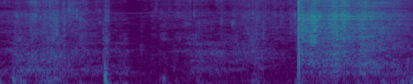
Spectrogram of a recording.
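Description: Footsteps rustling through dry grass, then near the end a sudden loud hiss from a trapped bobcat, lasting under half a second.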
